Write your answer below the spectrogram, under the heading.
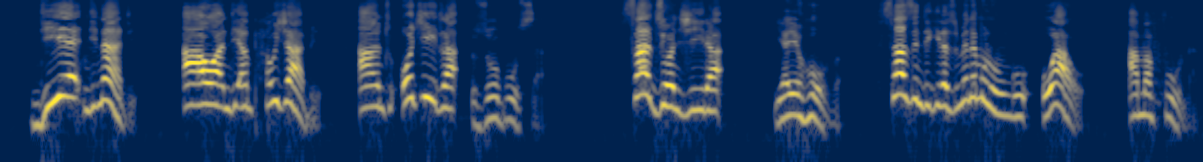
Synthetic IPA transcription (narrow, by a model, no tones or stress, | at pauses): ndijɛndinaːti | awandiampʰawit͡ʃaɓɛ | antʰuʔɔt͡ʃitazɔpuːsa̰ | sad͡ziwand͡ʒiɾa | jajɛɦɔːva | sazindik̬iɾazimɛnɛmuluŋɡuwawɔ̰ | amafṵːna̰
